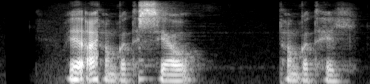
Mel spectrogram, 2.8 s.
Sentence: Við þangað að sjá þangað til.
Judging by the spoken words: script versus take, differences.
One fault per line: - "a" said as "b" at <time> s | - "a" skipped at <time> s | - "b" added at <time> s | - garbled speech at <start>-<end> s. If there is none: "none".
none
